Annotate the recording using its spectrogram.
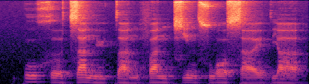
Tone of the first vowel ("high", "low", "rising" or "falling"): high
